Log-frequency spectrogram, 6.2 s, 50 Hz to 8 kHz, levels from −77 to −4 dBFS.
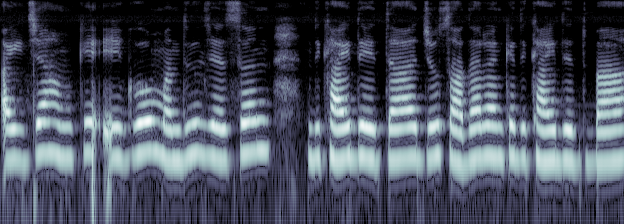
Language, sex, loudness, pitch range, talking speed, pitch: Bhojpuri, female, -16 LUFS, 210-235 Hz, 145 wpm, 220 Hz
